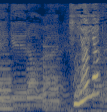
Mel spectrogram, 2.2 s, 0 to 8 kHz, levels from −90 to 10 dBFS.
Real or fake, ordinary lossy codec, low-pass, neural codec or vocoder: real; MP3, 32 kbps; 7.2 kHz; none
